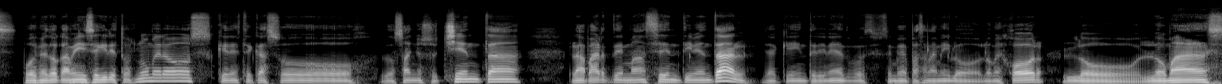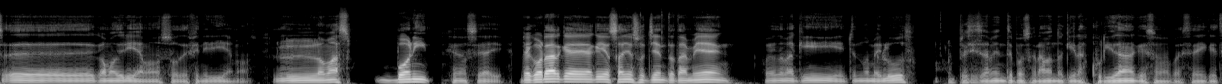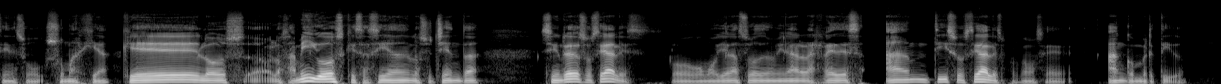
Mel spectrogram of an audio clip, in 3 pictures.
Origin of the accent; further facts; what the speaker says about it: Canary Islands, Spain; en un registro de voz un poquito más ahí, más peninsular que canario, ¿eh? Parece ahí, ¿no? Pero siempre digo que soy más canario que los plátanos, ¿no?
